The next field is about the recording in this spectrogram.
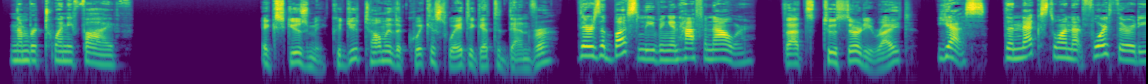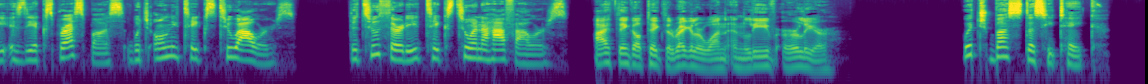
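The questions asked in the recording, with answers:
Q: Which bus does he take?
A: The 2:30 regular bus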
